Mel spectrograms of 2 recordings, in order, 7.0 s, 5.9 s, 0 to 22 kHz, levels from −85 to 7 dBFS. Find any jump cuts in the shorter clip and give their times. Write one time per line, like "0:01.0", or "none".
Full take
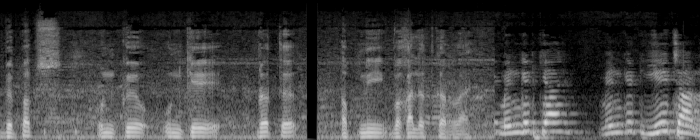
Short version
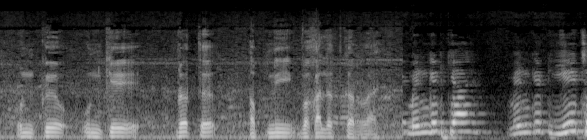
0:02.3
